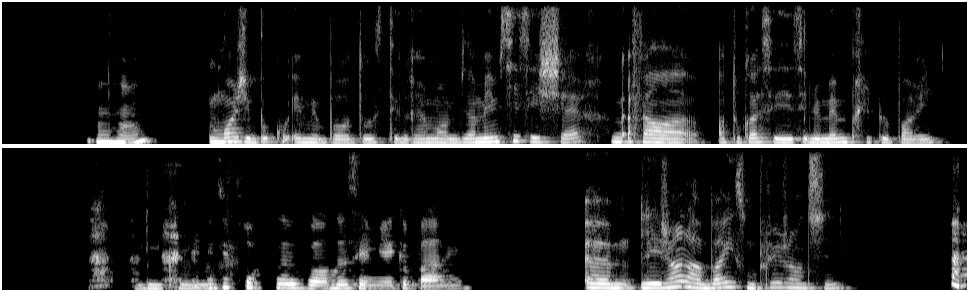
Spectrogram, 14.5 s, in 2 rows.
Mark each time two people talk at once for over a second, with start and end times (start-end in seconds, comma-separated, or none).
none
